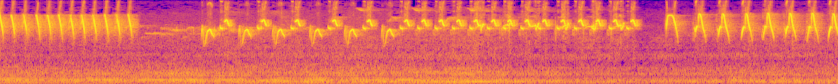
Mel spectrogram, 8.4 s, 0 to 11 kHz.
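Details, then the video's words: Singing from a group of six bar-winged prinias: rapid, sharp, downslurred notes, then a jumble of thin, rising and falling whistled chirps, ending with loud, spaced downslurred calls. "Tetangga Bisa Marah Kalau Ke 6 Burung Ciblek ini Sudah Bertemu"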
